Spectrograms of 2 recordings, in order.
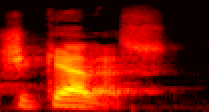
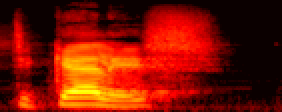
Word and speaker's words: Chiquelis: Now, I'm Greek, and only fellow Greeks and Mexicans can pronounce my name at the first shot, Chiquelis. All right? Chiquelis.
